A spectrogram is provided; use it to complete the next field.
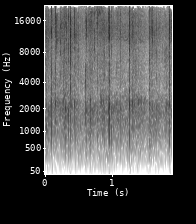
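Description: An audience applauds a group of volunteers, many hands producing a dense, crackling patter with scattered sharper claps rising above it, sustained at moderate loudness throughout without voices.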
